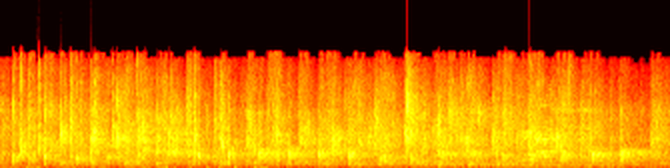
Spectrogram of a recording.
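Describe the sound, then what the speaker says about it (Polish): A crowd of children and parents claps loudly and steadily throughout at a Santa Claus visit, where the children have sung and recited. "wielkie brawa!"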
